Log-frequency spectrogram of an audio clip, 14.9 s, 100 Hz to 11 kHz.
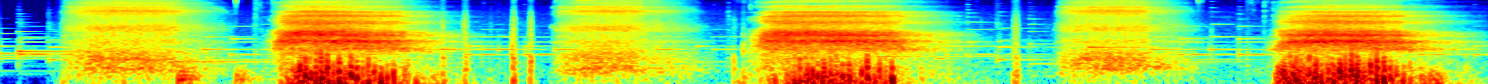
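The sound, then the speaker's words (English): Three slow, deep breaths, each a softer hissing inhale through the nose followed by a louder, longer whooshing exhale through the mouth, with brief quiet gaps and no talking. “take 3 nice deep breaths, inhaling through your nose and exhaling through your mouth.”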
